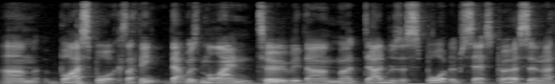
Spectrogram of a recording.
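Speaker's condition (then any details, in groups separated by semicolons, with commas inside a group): No condition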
